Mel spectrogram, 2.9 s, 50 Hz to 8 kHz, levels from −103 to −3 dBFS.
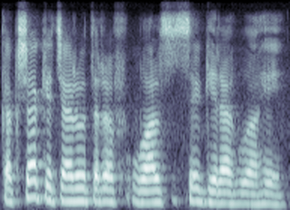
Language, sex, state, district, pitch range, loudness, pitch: Hindi, male, Arunachal Pradesh, Papum Pare, 155-185 Hz, -14 LUFS, 170 Hz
